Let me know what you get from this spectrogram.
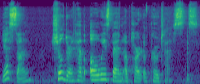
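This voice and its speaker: A woman's voice: fairly low pitch, lively intonation, unhurried, warm tone, husky. A woman reading the part of a patient father explaining things to his children in a picture book. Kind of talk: picture book read-aloud. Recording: noisy background.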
